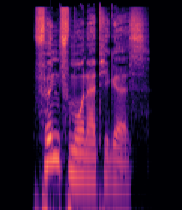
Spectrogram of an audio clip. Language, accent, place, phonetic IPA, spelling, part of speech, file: German, Germany, Berlin, [ˈfʏnfˌmoːnatɪɡəs], fünfmonatiges, adjective, De-fünfmonatiges.ogg
- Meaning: strong/mixed nominative/accusative neuter singular of fünfmonatig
